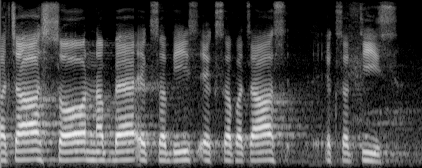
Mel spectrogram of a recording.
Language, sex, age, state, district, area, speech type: Maithili, male, 30-45, Bihar, Supaul, urban, spontaneous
